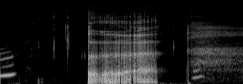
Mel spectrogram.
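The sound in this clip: A woman lets out a loud, long, rough burp lasting nearly a second, with brief soft vocal sounds before and after it.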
